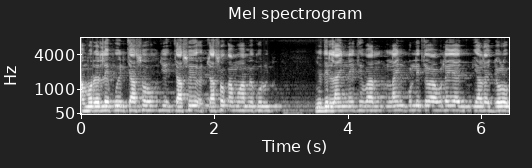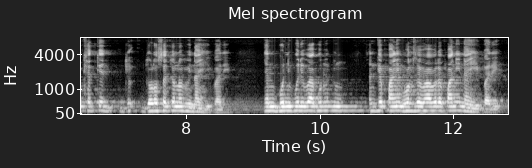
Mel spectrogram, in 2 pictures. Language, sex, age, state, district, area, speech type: Odia, male, 60+, Odisha, Boudh, rural, spontaneous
